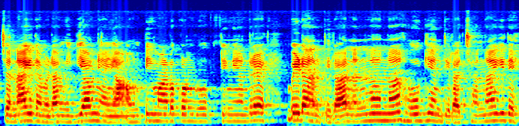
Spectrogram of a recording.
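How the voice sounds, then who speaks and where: A woman's voice: mid-range voice, little pitch movement, brisk, dull audio, lightly acted. A woman doing a teasing young man. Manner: teasing, playful. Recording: roomy echo.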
